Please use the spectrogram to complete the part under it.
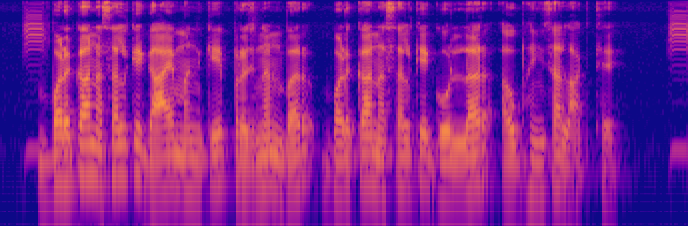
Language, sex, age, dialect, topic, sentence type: Chhattisgarhi, male, 31-35, Central, agriculture, statement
